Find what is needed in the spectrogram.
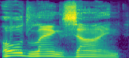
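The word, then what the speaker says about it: Auld Lang Syne: was that way oh so that's how you pronounce Old Lang Zine um yeah it almost it like in Dutch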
